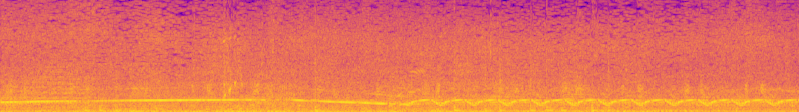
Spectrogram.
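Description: A police siren wails, first in a long rising and falling tone, then in a quick repeating yelp.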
